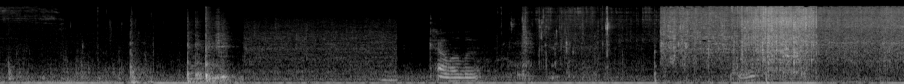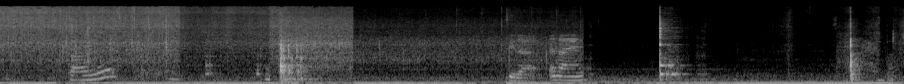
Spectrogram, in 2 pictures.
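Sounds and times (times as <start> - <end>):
vegetables sizzling in oil: 6.4 - 14.9.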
